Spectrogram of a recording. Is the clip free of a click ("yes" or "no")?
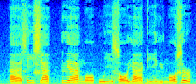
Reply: yes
